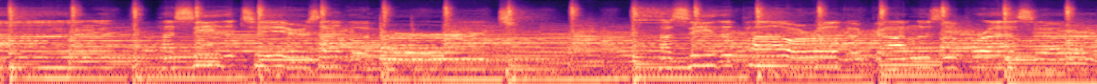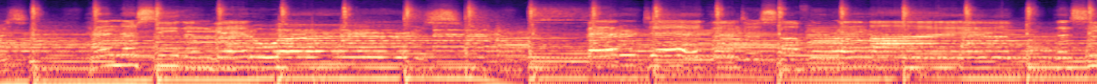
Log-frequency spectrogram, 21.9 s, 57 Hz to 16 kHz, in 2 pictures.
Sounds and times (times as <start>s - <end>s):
Music: 0.0s - 21.9s.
